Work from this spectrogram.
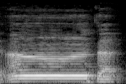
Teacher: جب نون ساکن کے بعد حروف اخفا کے 15 حرفوں میں سے کوئی حرف آئے تو اس نون ساکن کی آواز کو ناک میں 1 الف کی مقدار چھپا کر پڑھیں گے. جیسے انت، تا پر زبر ہے، زبر کو جلدی پڑھیں، تھوڑا بھی نہ کھینچے.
